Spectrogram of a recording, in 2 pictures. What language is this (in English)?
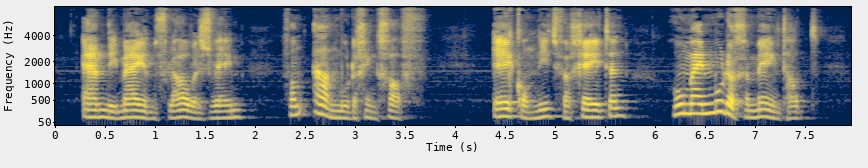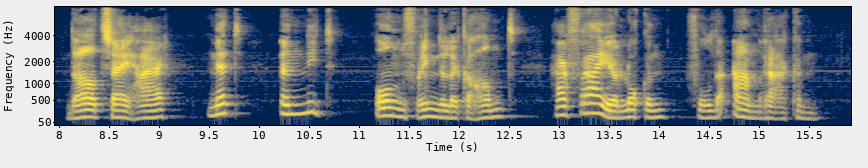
Dutch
